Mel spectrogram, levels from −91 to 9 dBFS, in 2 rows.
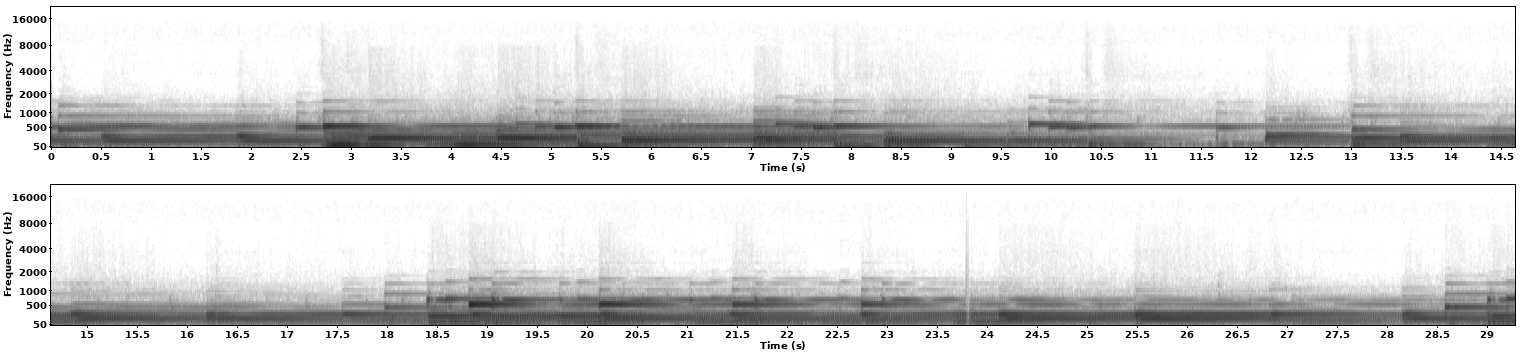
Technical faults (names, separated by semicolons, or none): short concealed packet loss; short stall from a late packet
